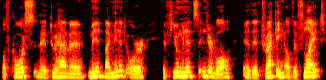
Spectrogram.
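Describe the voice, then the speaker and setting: A man answering interview questions about aviation technology, measured and hesitant as he explains technical points. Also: medium pitch, dark tone, dull audio.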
